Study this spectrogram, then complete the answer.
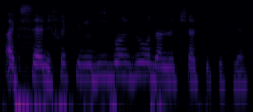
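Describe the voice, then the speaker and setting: On a video call, a man leads an online class over his computer mic, talking casually and often restarting or filling gaps. He speaks quickly in a slightly high voice, and the recording is dry.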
